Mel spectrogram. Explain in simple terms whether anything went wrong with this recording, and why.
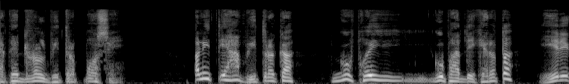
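Nothing went wrong here.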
